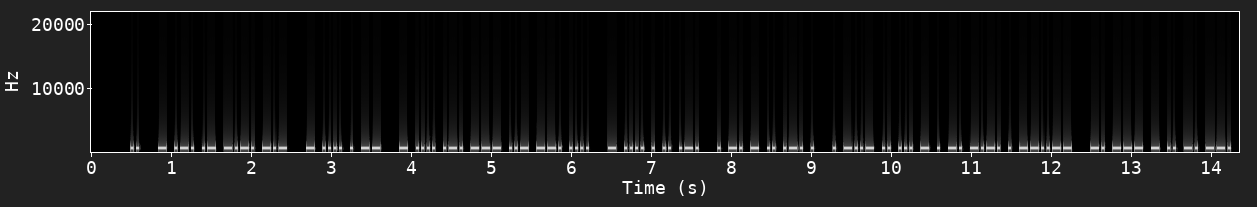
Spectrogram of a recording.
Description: Morse code, heard as a keyed tone, about 34 wpm, 700 Hz. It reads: I TRACK THEM THROUGH THEIR ENTIRE EXISTENCE, NOTING
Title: A Sound Of Thunder 35wpm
